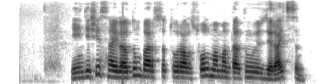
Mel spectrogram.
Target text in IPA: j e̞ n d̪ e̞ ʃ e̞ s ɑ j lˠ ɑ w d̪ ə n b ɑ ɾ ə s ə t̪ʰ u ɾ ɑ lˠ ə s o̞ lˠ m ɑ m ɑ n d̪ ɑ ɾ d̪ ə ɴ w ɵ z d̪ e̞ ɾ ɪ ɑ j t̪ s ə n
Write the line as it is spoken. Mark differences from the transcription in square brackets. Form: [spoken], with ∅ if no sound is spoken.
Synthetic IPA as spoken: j e̞ n d̪ e̞ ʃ e̞ s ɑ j lˠ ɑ w d̪ ə [ɴ] b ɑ ɾ ə s ə t̪ʰ u ɾ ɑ lˠ ə s o̞ lˠ m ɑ m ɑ n d̪ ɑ ɾ d̪ ə ɴ w ɵ z d̪ e̞ ɾ ɪ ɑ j t̪ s ə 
